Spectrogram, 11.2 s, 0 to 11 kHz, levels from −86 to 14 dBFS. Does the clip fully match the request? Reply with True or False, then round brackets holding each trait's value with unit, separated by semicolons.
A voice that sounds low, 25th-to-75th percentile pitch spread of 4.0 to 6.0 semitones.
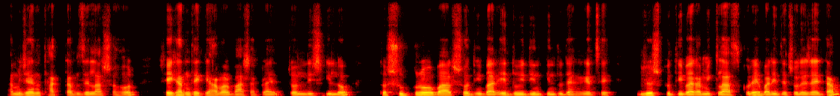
False (115 Hz; 2.7 semitones)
